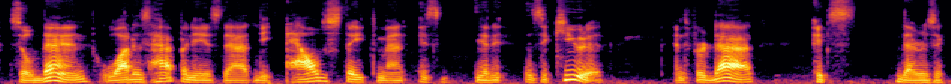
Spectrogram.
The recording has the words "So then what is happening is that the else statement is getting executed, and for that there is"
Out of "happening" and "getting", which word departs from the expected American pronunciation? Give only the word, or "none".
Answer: happening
